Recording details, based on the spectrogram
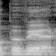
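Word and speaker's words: purveyor: ये British English में इसकी जो प्रोनंसिएशन है वो पेवेयर है सो यहां पर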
